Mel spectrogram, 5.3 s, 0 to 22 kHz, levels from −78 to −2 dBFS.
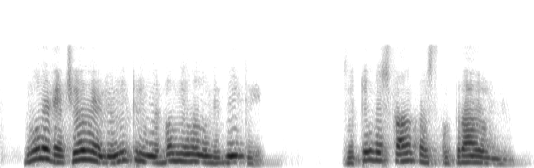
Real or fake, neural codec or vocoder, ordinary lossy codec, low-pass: fake; codec, 16 kHz, 0.5 kbps, FreqCodec, smaller model; none; 7.2 kHz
